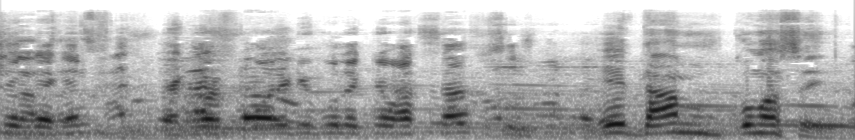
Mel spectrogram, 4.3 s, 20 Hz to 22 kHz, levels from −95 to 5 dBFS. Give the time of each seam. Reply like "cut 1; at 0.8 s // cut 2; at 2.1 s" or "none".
cut 1; at 2.5 s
